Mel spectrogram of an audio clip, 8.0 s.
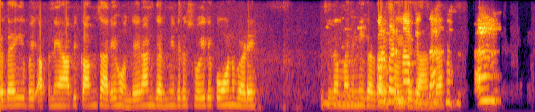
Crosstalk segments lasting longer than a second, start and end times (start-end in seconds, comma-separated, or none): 4.8-6.5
